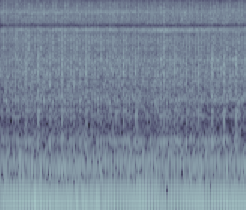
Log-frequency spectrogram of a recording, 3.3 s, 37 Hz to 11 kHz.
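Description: A Mercedes 190SL engine with Solex PHH44 carburetors idles close by with a steady, even rumble and a faint rhythmic pulse, running alone without any voices.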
